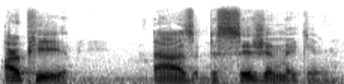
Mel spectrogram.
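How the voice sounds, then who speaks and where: A man's voice: fairly low pitch, expressive, slow pace, a little hiss or hum. A man co-hosting a casual tabletop gaming discussion, a dungeon master who thinks aloud with plenty of fillers. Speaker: podcast co-host and dungeon master.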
